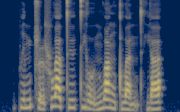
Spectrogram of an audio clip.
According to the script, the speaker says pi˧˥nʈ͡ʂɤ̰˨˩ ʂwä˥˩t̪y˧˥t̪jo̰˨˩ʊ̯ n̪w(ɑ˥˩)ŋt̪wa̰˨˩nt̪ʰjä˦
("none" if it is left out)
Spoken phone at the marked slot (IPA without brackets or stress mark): ɑ˥˩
